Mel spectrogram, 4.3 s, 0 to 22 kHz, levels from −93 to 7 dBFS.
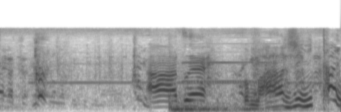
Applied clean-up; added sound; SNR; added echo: none; Wind instrument, woodwind instrument + Wind instrument, woodwind instrument; 16 dB; none.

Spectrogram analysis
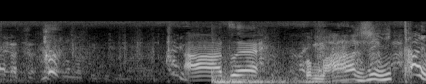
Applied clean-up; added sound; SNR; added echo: none; none; none; none.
